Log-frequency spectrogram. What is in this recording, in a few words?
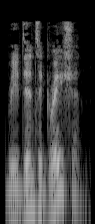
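"redintegration", English, British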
